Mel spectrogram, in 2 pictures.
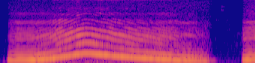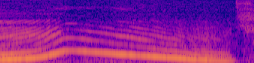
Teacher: cuando vamos a pronunciar la letra M naturalmente va a salir por la nariz, pues ya que tenemos la boca cerrada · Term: naturalmente nasal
